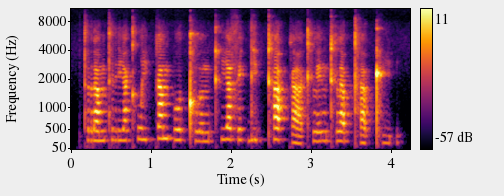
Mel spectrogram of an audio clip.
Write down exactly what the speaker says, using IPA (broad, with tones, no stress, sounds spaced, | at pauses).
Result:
t r a˦˥ m t r i˦˥ a̯ kʰ w i˦˥ ʔ k a˥˩ m p oː˦˥ t̚ kʰ l o˧ n kʰ i˥˩ a̯ s e˥˩ k̚ d i˥˩ ʔ kʰ a˥˩ ʔ k aː˨˩ kʰ l e˥˩ n kʰ l a˥˩ p̚ tʰ a˦˥ p̚ kʰ i˦˥ ʔ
